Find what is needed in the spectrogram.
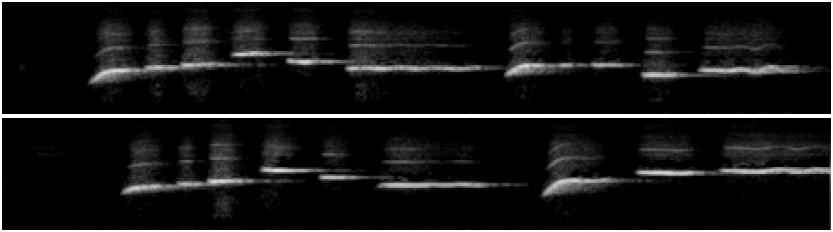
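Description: A person whistling a short tune in two phrases of quick notes, each note sliding up into its pitch. The second phrase ends on a longer held high note.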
